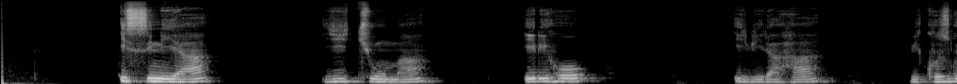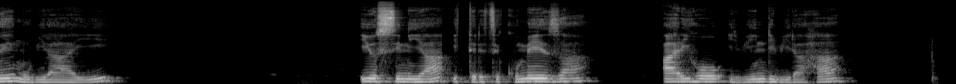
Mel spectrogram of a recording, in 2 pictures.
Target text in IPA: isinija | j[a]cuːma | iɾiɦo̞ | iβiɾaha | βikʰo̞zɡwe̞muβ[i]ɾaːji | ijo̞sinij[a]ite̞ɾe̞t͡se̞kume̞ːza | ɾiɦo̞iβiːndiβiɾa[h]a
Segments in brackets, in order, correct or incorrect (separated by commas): incorrect, correct, correct, correct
